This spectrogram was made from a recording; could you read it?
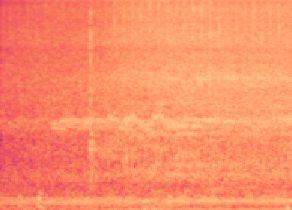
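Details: Car idling after repairing bad earth wiring (gearbox-to-inner-wing earth lead reattached) and replacing the rocker cover gasket: steady, even idle with a faint higher hum as the air conditioning kicks in. Runs smoothly, and the earthing issue is solved.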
